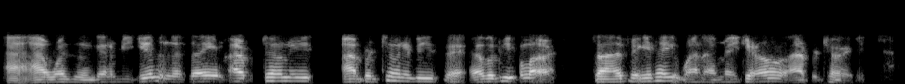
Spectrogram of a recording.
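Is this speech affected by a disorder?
Yes: cerebral palsy; confined to wheelchair; speech sounds drunk or high to listeners, explains this upfront when phoning people.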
